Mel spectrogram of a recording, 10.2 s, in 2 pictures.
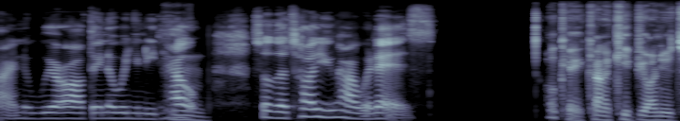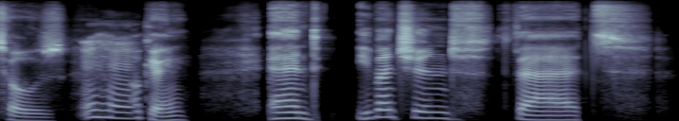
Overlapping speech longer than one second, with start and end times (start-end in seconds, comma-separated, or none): none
